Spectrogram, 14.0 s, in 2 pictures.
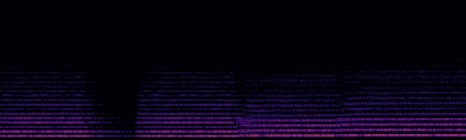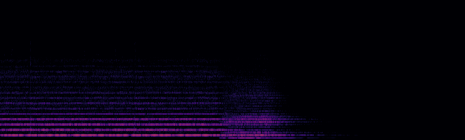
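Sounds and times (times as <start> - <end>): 
soprano singing: 0.0 - 1.4, 2.0 - 11.6.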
